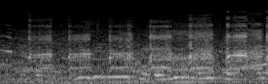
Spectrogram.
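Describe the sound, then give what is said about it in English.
Chickens cooped up in a wire cage cluck and squawk repeatedly, their calls overlapping against a dense, bustling market-day background with faint murmuring voices, in one of Accra's poorest neighborhoods. “The chickens cooped up inside this wire cage will be on someone's dinner table tonight.”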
